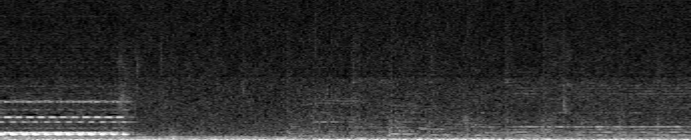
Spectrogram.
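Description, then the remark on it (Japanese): A telephone rings loudly with a bright electronic trill for under a second, then cuts off, leaving a low steady background hum and a few faint tonal traces. “あ電話ですねちょっと待ってくださいね”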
